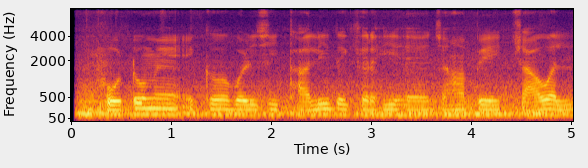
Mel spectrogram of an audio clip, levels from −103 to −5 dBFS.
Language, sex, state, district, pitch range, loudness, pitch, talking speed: Hindi, male, Maharashtra, Gondia, 105-115 Hz, -16 LUFS, 105 Hz, 145 wpm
